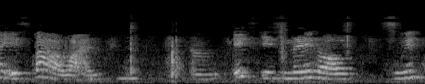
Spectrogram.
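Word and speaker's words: 肉圓: Its pronunciation is ba wan.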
